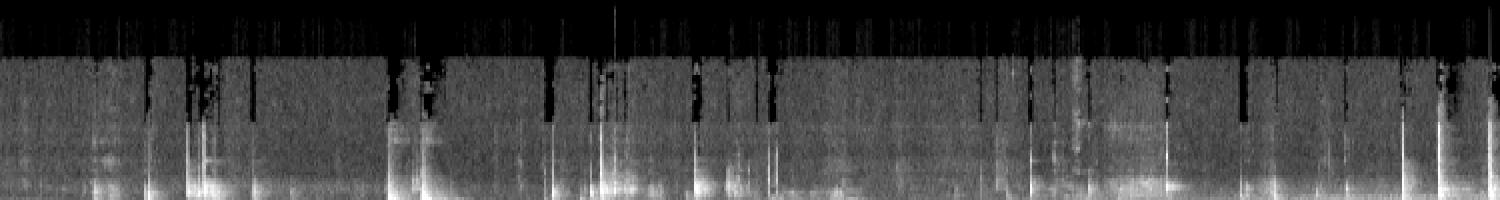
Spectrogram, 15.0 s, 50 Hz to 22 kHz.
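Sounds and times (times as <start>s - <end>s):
wooden timber knocking together: 0.8s - 4.8s, 5.4s - 7.8s, 12.4s - 15.0s.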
